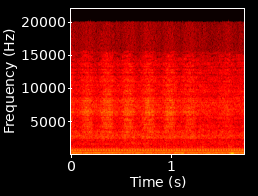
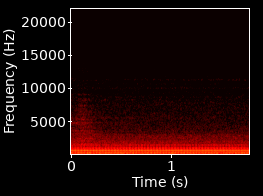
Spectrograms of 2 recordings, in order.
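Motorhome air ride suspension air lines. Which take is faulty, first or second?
first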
